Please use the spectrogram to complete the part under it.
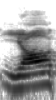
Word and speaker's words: You'll: So Viper is most famous for his breakout single is pronounced Y'all Cowards Don't Even Smoke Crack, but y'all is spelled YOU'LL.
